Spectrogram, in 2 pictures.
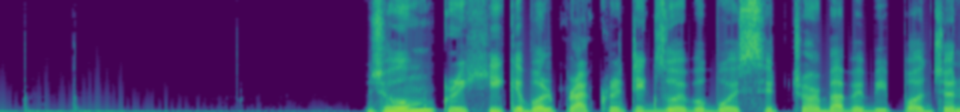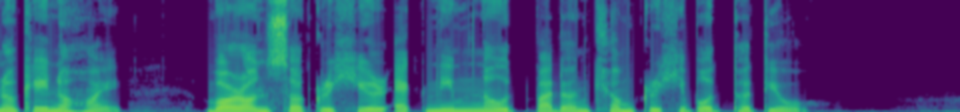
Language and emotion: Assamese, neutral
